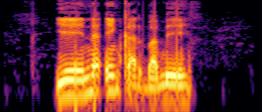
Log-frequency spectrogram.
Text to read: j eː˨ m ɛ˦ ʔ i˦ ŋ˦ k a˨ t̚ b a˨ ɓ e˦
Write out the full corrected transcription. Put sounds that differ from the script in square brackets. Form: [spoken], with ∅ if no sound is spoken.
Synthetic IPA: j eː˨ [n] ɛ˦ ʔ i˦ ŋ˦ k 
